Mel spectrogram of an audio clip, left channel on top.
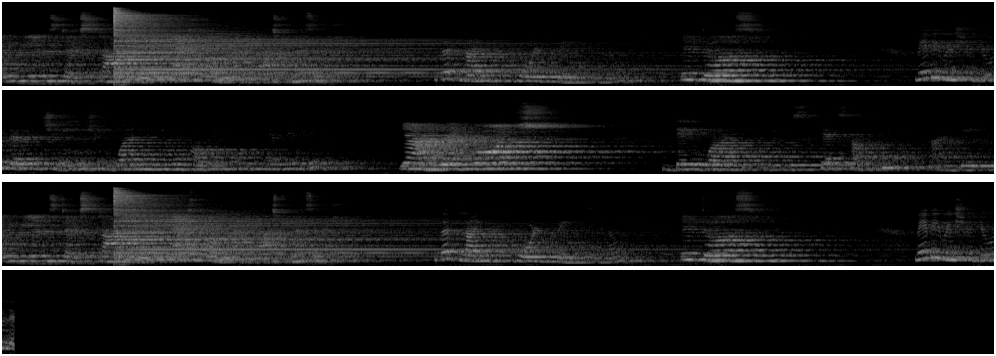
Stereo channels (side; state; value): right; drops out; at 10.1 s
